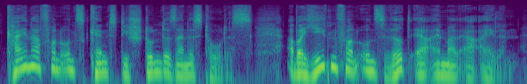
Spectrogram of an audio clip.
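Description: A man reading a story aloud and voicing a wide-eyed law student who preaches loudly during his exam. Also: mid-range voice, sing-song, moderate pace, breathy edge, dry recording, studio quality, voice pushed up. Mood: fervent. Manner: loud, fervent, sermon-like declaiming.

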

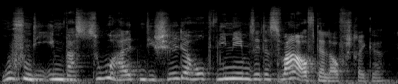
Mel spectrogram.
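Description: A woman's voice: on the high side, expressive, fairly quick, fairly bright tone. A female radio host asking friendly, chatty interview questions.

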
